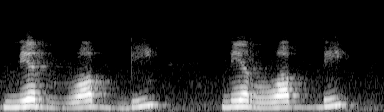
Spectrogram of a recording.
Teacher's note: من کی آواز اسکپ ہو جائے گی اور ربی جو ہے اس کے ساتھ ملا دیا جائے گا، تو میر ربی، میر ربی، یہ ادغام بلا غنہ ہو جائے گا۔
